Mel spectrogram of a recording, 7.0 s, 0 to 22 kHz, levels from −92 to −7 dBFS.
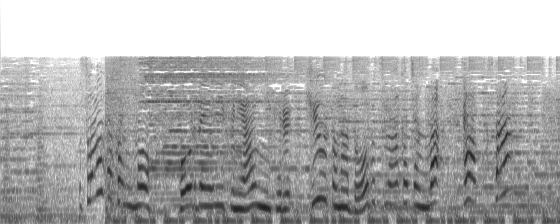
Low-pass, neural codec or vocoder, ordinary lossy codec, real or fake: none; none; none; real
